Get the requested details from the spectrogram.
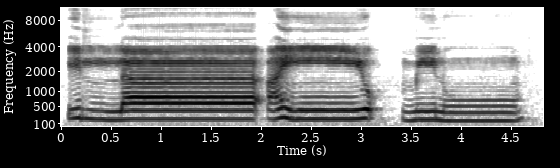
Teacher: بالمؤمنین شہود، وما نقموا منهم الا ان یؤمنوا، یہاں اس الف کو یا میں ملائیں گے، نون ساکن کے بعد یا آ رہا ہے تو ادغام ہوگا، غنہ کریں گے۔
